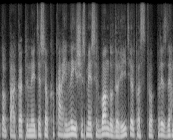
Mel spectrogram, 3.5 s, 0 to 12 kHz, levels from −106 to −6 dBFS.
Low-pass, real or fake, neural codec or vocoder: 10.8 kHz; fake; codec, 16 kHz in and 24 kHz out, 0.6 kbps, FocalCodec, streaming, 2048 codes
